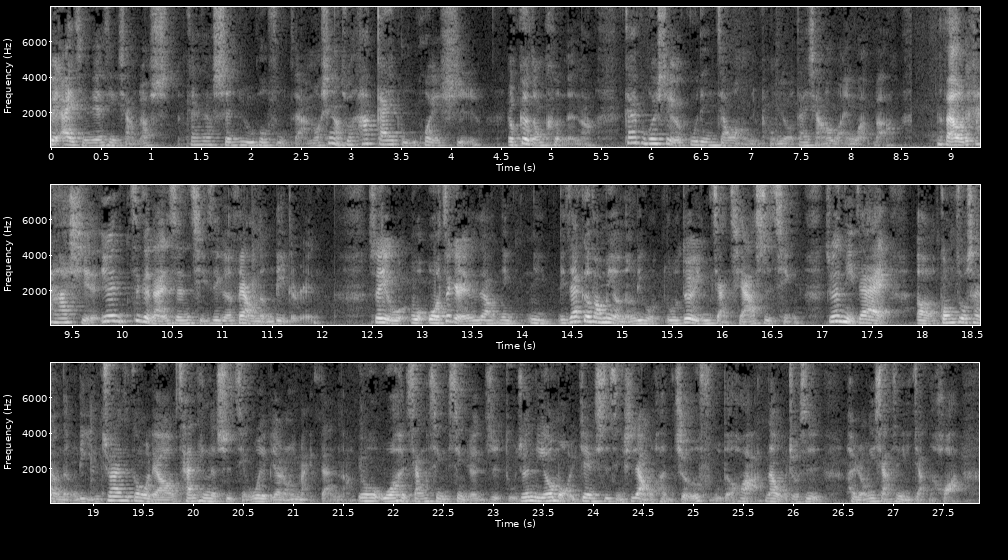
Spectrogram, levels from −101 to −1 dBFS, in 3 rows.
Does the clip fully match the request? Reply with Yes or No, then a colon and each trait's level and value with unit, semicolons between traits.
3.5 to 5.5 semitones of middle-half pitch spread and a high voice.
Yes: average, 5.2 semitones; high, 195 Hz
